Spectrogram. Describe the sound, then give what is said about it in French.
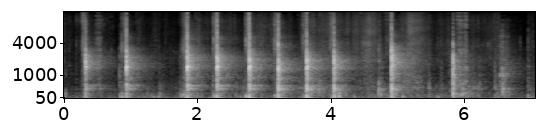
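A knife chops courgettes into small cubes. About a dozen sharp, fairly faint chops come in an uneven rhythm, with short pauses between some strokes and no talk. “Donc, on est en train d'éplucher les courgettes et de couper en petits cubes les courgettes.”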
